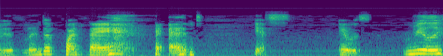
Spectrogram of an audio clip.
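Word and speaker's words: Poitevin: her name many times it is pronounced in French I was right in wanting to do so so her name is Linda PVE and yes it was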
